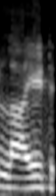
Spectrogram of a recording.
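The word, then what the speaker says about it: light: silent अब देखिए एल आई जी एस टी तो इसे हम पढ़ेंगे लाइट जी साइलेंट कर दिया आर ए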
